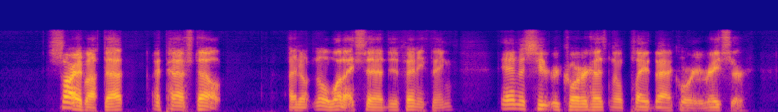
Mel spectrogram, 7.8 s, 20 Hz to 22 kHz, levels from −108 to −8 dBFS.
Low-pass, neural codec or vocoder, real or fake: 7.2 kHz; codec, 32 kHz, 1.9 kbps, SNAC; fake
